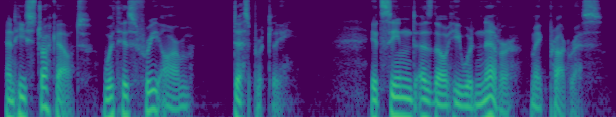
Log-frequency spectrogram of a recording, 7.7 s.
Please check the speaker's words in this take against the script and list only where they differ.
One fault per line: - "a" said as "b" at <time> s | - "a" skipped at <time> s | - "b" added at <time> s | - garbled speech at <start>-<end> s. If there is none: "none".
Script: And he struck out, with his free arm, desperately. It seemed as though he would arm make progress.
- "arm" said as "never" at 5.9 s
